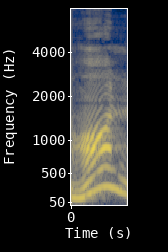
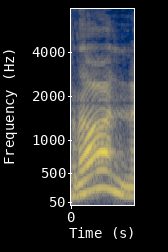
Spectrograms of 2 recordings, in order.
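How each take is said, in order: First: It is said in the Northern Thai way. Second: It is said in the Central Thai way. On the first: "อันเมืองก็ว่าฮ้อน" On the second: "อันไทยก็ว่าร้อน"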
